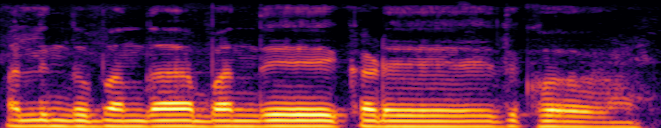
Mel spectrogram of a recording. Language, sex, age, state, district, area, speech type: Kannada, male, 30-45, Karnataka, Bidar, urban, spontaneous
